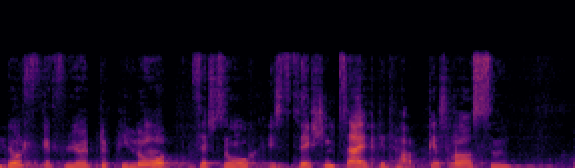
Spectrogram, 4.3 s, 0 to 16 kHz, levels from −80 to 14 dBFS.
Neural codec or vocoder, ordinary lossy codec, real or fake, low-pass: codec, 24 kHz, 1.5 kbps, HILCodec; none; fake; 10.8 kHz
